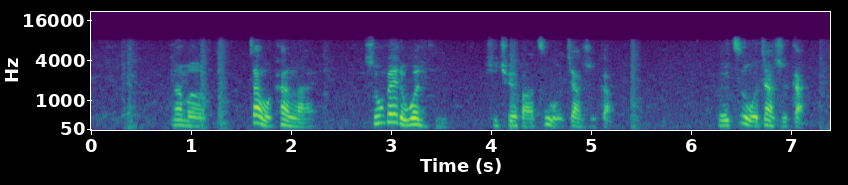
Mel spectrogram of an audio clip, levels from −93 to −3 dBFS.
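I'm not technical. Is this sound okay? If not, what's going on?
No, not quite. All the way through, the background noise in the room dips away whenever the talking pauses and creeps back up underneath the voice. These are noise suppressor artifacts: the call software keeps guessing which parts of the sound are steady noise and turning those down moment by moment. The room noise itself is real and fairly low, but the constant pumping of it is what you hear.

In four places the voice itself gets swallowed: from 3.34 to 3.54 seconds, 3.97 to 4.19, 4.77 to 5.13, and 6.71 to 7.05. Bits of speech there suddenly go faint or swallowed, each time for a fraction of a second, a little longer in the third spot. This is speech cut by the noise suppressor: it mistook those quieter pieces of talking for background noise and turned them down along with it.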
